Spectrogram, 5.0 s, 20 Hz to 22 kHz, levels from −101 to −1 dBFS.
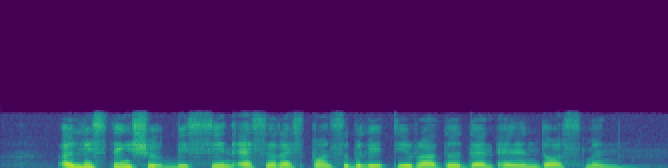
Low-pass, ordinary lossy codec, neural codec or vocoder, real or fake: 7.2 kHz; none; none; real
